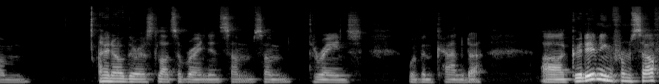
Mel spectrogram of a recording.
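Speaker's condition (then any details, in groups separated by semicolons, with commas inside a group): No condition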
